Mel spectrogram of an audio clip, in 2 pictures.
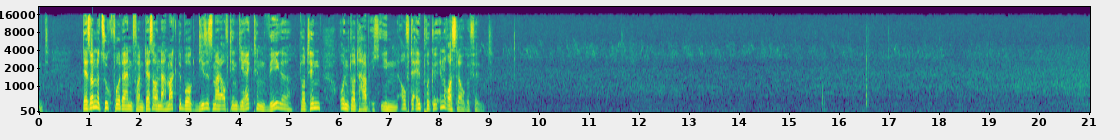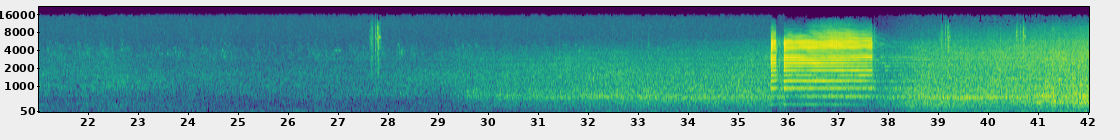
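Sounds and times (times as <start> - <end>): distant diesel train approaching: 0.0 - 14.7, 17.3 - 42.0
birds: 0.0 - 41.5
short clicks: 27.6 - 28.0, 39.0 - 39.4, 40.5 - 40.9.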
